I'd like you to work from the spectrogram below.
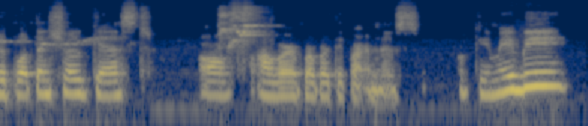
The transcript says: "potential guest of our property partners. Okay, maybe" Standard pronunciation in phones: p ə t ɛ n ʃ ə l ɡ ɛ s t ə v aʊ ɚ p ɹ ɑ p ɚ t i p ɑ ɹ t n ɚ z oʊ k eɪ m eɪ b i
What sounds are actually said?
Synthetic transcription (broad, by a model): p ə t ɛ n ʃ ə l ɡ ɛ s t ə f aʊ ɚ p ɹ ɑ p ɚ t i p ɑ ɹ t n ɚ s oʊ k eɪ m eɪ b i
